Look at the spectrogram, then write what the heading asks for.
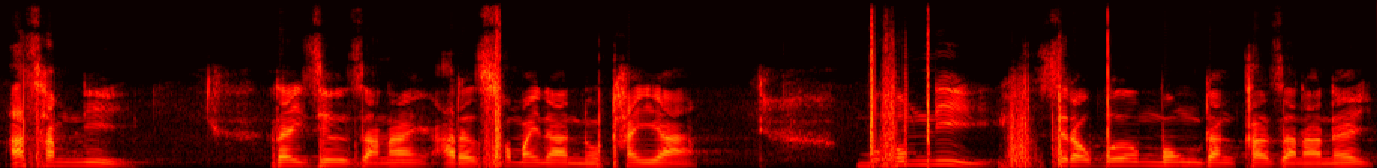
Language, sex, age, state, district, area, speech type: Bodo, male, 60+, Assam, Chirang, urban, spontaneous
